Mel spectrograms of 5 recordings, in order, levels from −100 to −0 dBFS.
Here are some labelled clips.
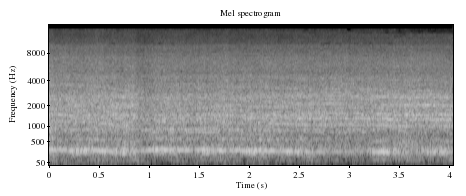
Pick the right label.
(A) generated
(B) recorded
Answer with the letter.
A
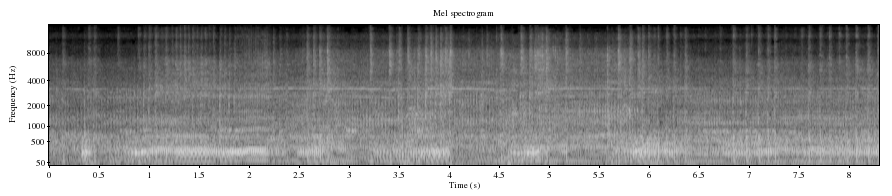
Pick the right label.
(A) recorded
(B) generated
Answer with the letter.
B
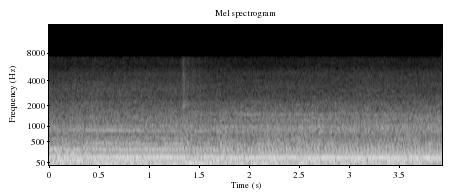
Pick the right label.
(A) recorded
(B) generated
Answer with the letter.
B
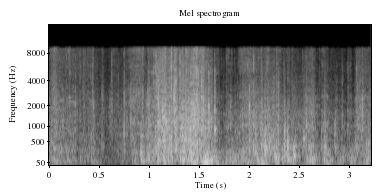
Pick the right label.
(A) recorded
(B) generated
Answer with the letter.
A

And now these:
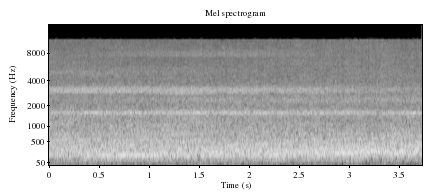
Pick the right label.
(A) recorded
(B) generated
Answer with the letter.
A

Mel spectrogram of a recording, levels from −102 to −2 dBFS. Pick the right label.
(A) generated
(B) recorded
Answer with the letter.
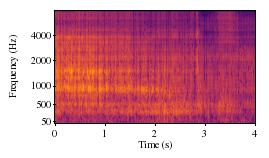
A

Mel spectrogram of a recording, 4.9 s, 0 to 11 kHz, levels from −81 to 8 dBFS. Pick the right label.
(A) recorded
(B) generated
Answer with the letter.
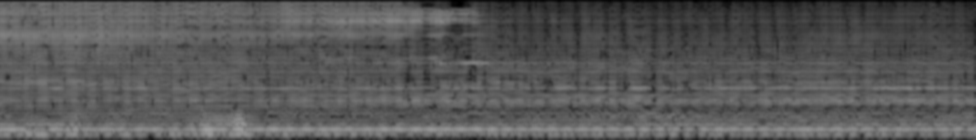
B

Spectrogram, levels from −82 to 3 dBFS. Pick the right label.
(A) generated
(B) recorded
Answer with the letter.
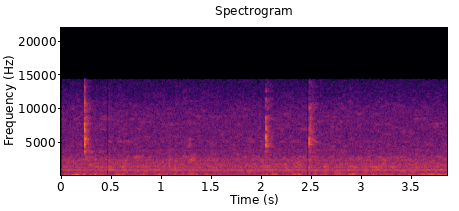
B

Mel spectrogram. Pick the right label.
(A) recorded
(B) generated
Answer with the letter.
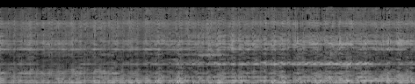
B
